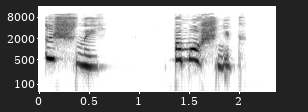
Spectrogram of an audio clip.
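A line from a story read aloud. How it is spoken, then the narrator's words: Stern squeak. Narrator (Russian): сурово пропищала желтая мышь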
